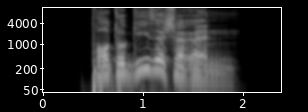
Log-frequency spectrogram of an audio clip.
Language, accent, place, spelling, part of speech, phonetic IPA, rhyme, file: German, Germany, Berlin, portugiesischeren, adjective, [ˌpɔʁtuˈɡiːzɪʃəʁən], -iːzɪʃəʁən, De-portugiesischeren.ogg
- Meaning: inflection of portugiesisch: 1. strong genitive masculine/neuter singular comparative degree 2. weak/mixed genitive/dative all-gender singular comparative degree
